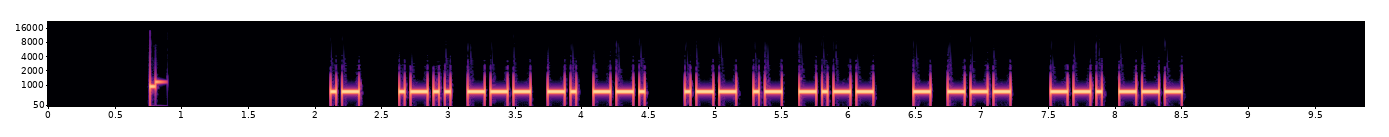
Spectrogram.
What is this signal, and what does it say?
Morse code, heard as a keyed tone, about 28 wpm, 700 Hz. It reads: A LONG WAY TO GO
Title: Sets of 5 Words 28wpm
